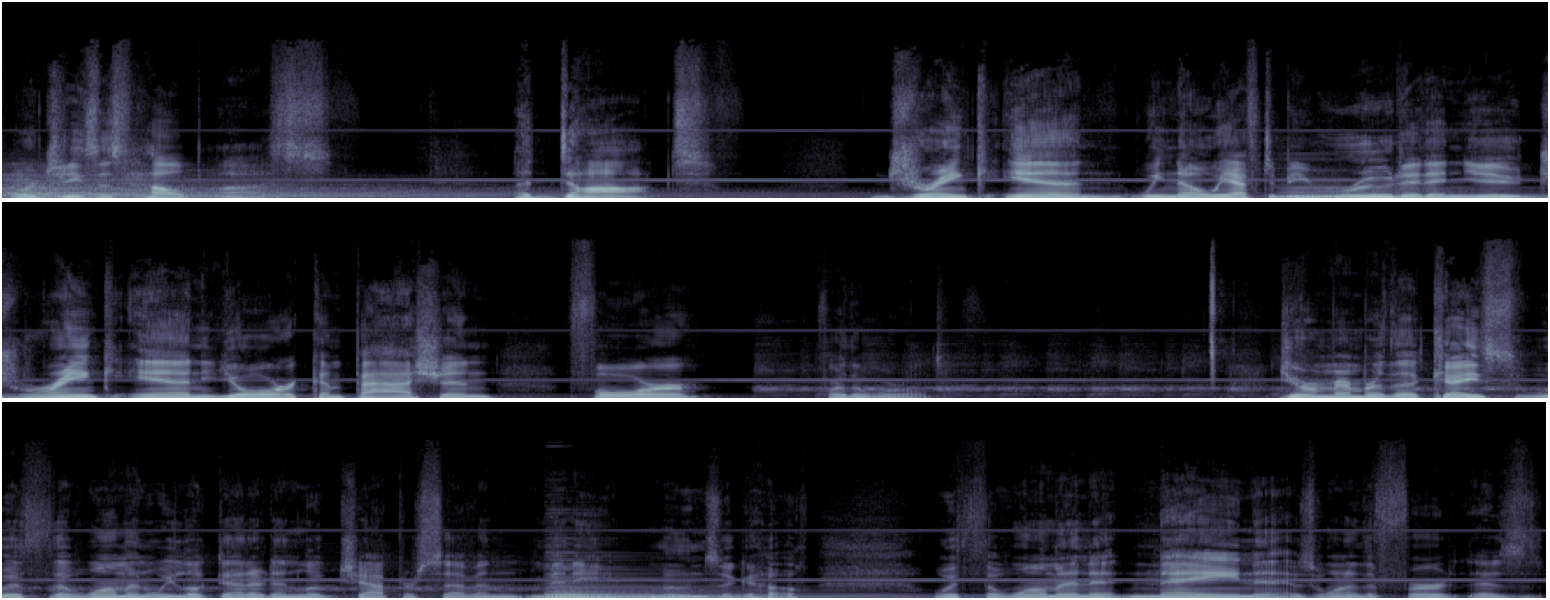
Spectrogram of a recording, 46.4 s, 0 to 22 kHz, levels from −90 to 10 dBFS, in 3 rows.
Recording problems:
wrong speed, natural pitch; too slow; 0.5 times normal speed
background music; noticeable; throughout; 10 dB below the speech
high-pitched whine; faint; throughout; 2 kHz, 25 dB below the speech

